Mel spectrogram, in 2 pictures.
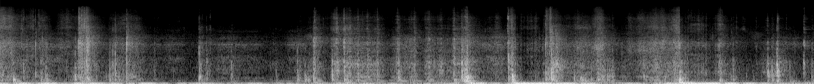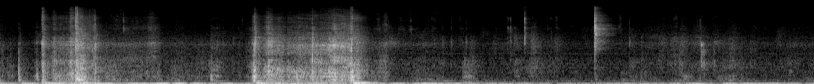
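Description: A knife slitting the packing tape on a cardboard shipping box, with repeated scraping, crackling and sharp knocks as the box is handled and its end flap pried open.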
